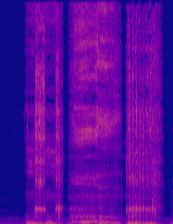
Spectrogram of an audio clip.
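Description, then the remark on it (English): A voice imitates a low, gravelly snoring rumble, loud, in three rough drawn-out bursts separated by brief breaks, with no words spoken. “That sounds like snoring to me, said Jeff.”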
